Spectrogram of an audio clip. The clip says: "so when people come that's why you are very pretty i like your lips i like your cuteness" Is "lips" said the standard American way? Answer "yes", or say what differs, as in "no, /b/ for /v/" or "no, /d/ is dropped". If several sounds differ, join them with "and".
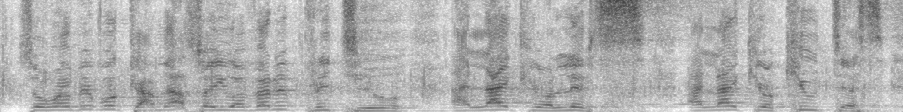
yes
